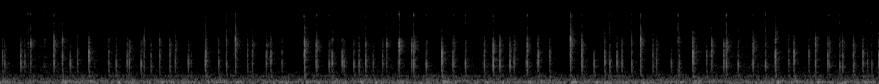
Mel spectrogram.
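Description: A QwertyKeys QK75, a 75% custom mechanical keyboard with a dark green foam-filled hollow case, FR4 plate, lubed linear switches and gray GMK ABS plastic keycaps, is typed continuously with the fingertips of both hands on a gray desk. Rapid, dry, bright keystroke clacks follow one another over a steady low rumble, each dying away almost instantly.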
